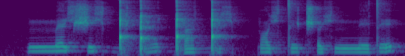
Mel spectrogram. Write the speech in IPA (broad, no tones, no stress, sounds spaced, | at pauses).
mː ɛ ç ʃ ɪ ç ɡ͡ǃ ɪ ɡ͡ǃ œ ǃʼ a ɡ͡ǃ ə ç pː ɒ ç t ɪ t͡ʃʼ œ ç nː e t e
